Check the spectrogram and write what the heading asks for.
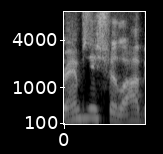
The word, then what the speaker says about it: Ramzi Shalabi: the podcast ramsay yeah thank you very much ramsay shalaby is that how we pronounce it yeah that's good okay perfect um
